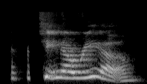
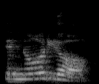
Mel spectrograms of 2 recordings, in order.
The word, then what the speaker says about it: Tenorio: Tino Rio. It's TEN 10 O Rio. Tino Rio. Was I not saying that? Tenorio.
